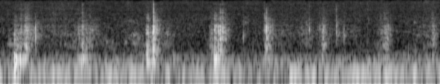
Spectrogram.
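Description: A person biting and chewing a lump of white chalk, a series of short crunches roughly once a second.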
